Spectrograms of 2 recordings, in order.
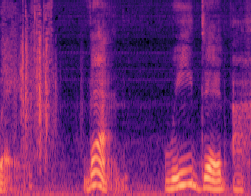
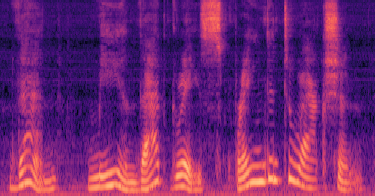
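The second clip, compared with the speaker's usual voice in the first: ordinary delivery, nothing marked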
